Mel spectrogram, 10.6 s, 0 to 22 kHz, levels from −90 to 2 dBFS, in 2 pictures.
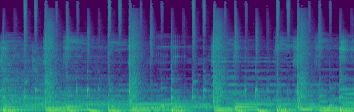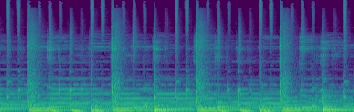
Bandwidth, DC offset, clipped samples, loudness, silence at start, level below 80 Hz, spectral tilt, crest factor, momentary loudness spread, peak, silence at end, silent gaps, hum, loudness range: over 20 kHz; under 0.1%; under 0.1%; -26 LUFS; 0 s; -28 dBFS; -6 dB/octave; 16 dB; 4 LU; -8 dBFS; 0 s; none; none; 1 LU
